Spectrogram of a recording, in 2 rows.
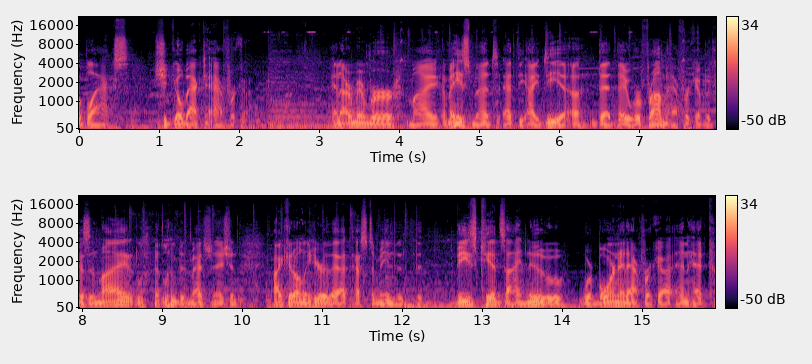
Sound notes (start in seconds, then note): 10.7 chuckling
